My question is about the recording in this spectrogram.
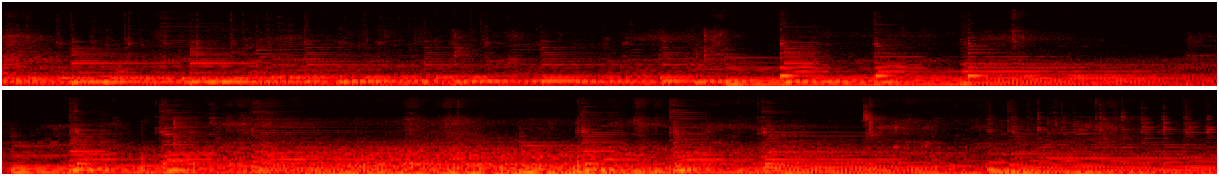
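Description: Instrumental background music played on a guitar, with plucked notes.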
